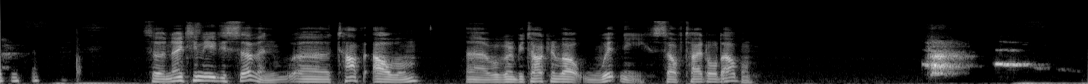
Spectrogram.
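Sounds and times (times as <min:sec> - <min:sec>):
speech: 0:00.0 - 0:00.6, 0:01.4 - 0:07.6
dog barking: 0:09.2 - 0:10.5
dog whining yelp: 0:09.2 - 0:10.8.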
